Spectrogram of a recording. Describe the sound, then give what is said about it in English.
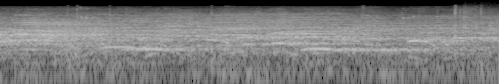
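A basketball is dribbled during a game, its bounces set under steady crowd noise and voices that keep the sound dense and level. “Number four dribbles it up top.”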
